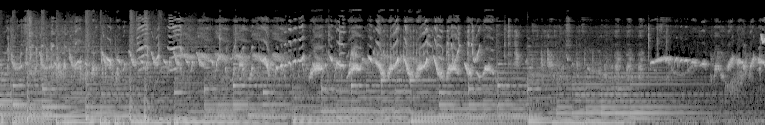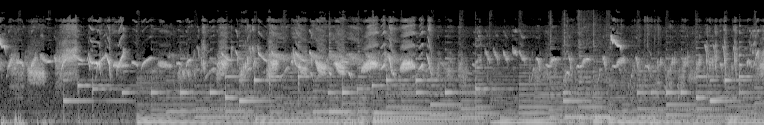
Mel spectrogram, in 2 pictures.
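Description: A caged Chinese hwamei sings long, unbroken runs of rapid, varied whistles and trills, over background music of sustained low chords. The bird is in moult.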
